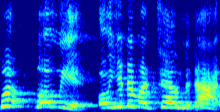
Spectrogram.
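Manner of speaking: put-on very high-pitched, loud Jamaican accent. Retelling her own reply to her dad's news: Jamaican accent. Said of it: "here's my Jamaican accent coming out right now".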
